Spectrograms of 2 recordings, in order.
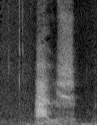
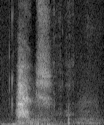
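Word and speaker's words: huis: but not the same in Dutch it would be house house this is a u this is a u this would be house so a u and an I combined it makes an sound I'm trying to compare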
